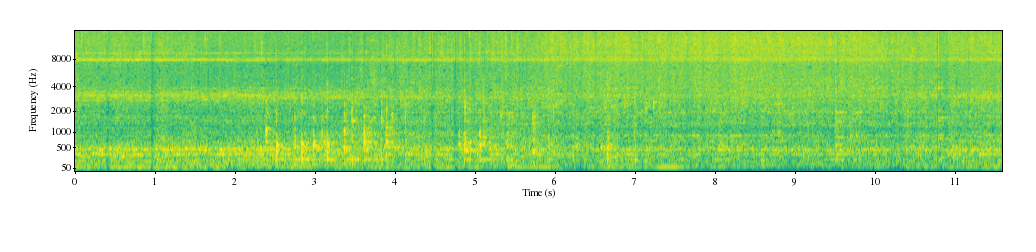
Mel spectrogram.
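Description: Tomatoes tipped onto browned onions, garlic and ginger frying in a pan, giving a steady broadband sizzle with faint scraping and stirring clicks throughout, with no talk.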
